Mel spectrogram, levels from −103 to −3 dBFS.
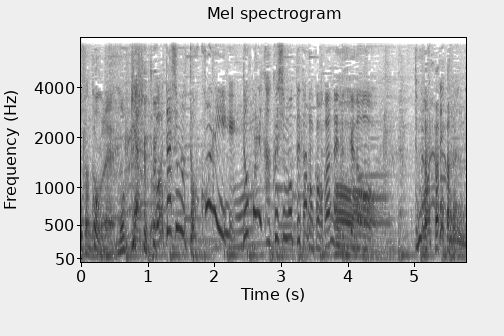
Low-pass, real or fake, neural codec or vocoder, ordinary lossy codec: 7.2 kHz; real; none; none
